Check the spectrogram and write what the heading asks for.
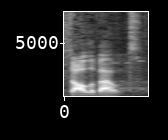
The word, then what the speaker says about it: Dalebout: to church here 's I've been pronouncing my name wrong it's all about our our family is doll about um and we're obviously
